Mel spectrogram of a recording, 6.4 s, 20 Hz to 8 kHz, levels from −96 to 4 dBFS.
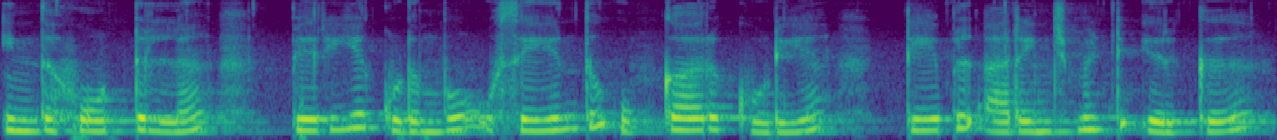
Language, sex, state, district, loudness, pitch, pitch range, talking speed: Tamil, female, Tamil Nadu, Nilgiris, -18 LUFS, 240 Hz, 225-255 Hz, 85 wpm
